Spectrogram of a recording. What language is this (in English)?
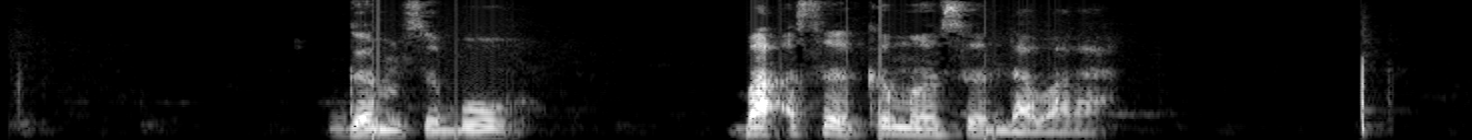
Kom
